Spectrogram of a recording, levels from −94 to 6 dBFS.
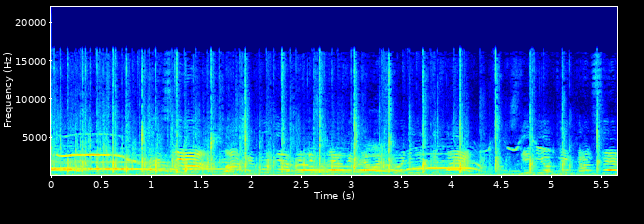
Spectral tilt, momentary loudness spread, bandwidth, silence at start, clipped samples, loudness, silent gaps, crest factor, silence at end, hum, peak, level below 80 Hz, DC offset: -3 dB/octave; 10 LU; 17 kHz; 0 s; under 0.1%; -29 LUFS; none; 20 dB; 0 s; none; -10 dBFS; -44 dBFS; under 0.1%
